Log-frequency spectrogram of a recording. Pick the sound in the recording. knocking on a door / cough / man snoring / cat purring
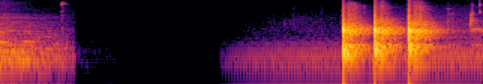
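knocking on a door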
